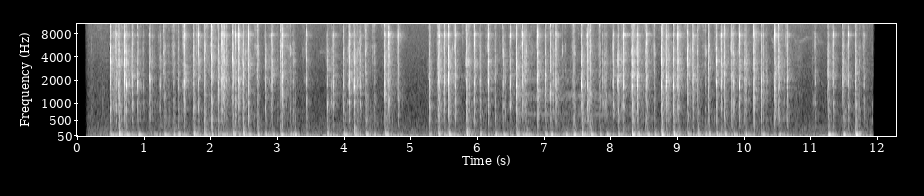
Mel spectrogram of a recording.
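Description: Rapid typing on a computer keyboard: a dense run of key clicks with a couple of brief pauses.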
